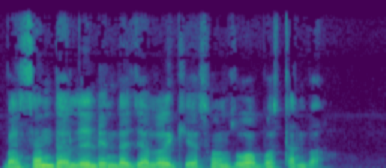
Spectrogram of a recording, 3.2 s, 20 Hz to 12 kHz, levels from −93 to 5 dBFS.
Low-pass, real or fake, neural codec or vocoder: 10.8 kHz; real; none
